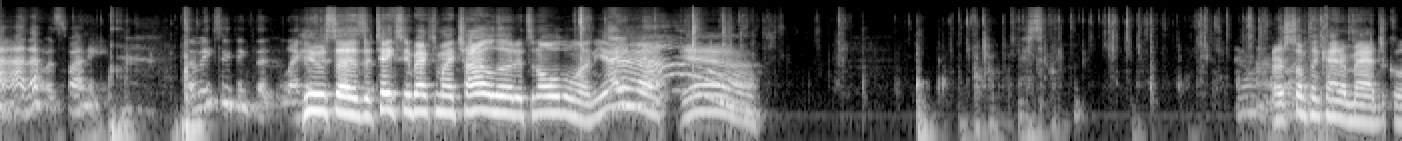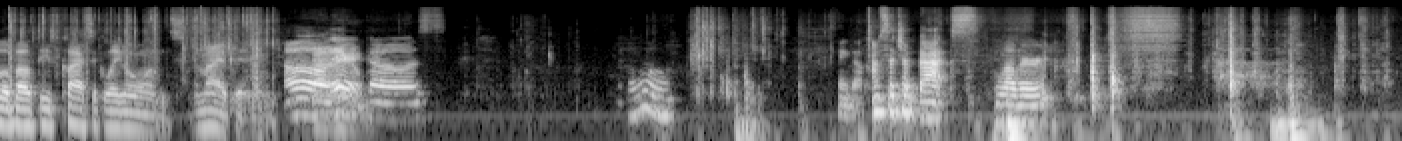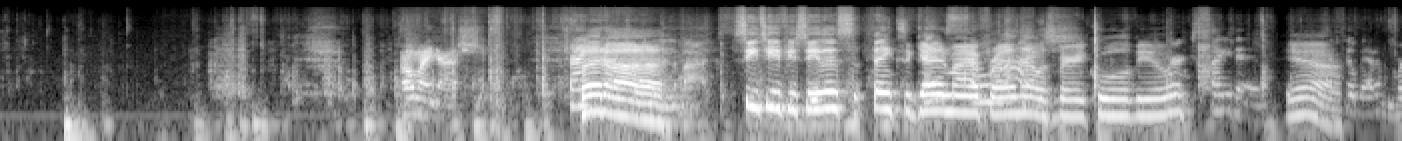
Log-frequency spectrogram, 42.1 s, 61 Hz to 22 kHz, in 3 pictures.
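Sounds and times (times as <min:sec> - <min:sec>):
fingernails scratching shrink-wrap: 0:09.4 - 0:13.2.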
